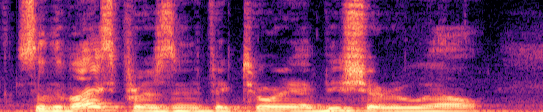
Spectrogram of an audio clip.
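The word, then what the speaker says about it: Villarruel: Spanish is that in in their version of Spanish when you have a double L or a Y they pronounce it as a sha yeah sound. So instead of varel they say visharuel.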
